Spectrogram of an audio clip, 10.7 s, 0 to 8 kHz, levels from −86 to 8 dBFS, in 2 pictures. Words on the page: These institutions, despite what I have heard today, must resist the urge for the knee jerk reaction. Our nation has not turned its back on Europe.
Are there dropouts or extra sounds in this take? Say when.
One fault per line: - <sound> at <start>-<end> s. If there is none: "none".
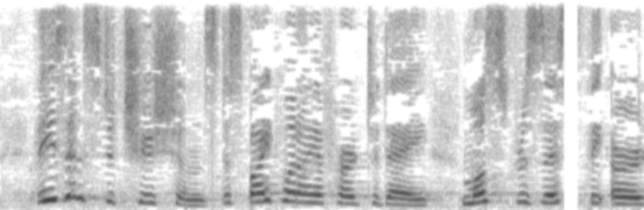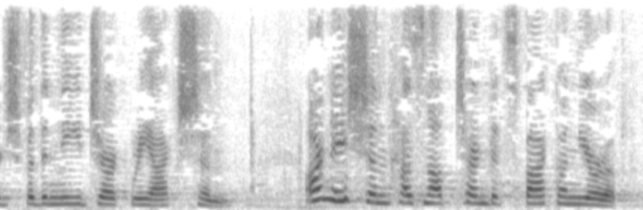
- dropout at 4.7-4.8 s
